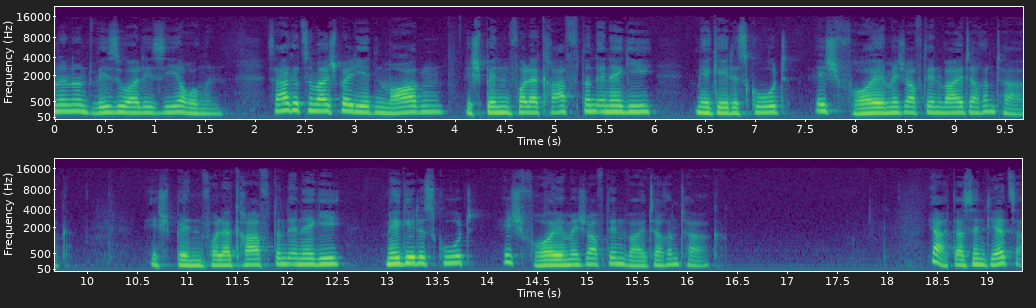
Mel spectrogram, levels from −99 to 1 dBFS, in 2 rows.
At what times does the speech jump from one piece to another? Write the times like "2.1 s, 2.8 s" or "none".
3.9 s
